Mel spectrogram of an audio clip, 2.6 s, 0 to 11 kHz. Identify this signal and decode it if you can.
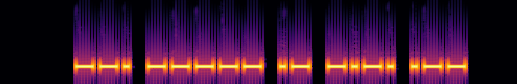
Morse code, heard as a keyed tone, about 39 wpm, 700 Hz. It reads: G0ACW
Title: DXCC-100 Call Signs - 5 Characters - Repeated 3x - 40wpm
